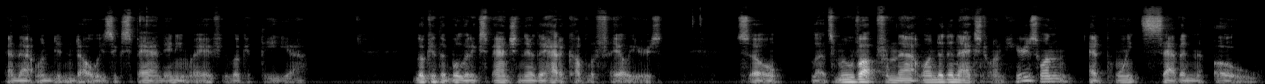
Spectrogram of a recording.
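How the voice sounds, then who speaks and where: Deadpan, husky low-voiced man. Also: normal speed. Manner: deadpan, dry tongue-in-cheek delivery. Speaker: online video presenter. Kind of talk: informal analysis commentary over screen recording.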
